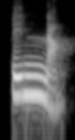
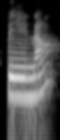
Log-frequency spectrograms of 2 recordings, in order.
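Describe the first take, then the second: First: Penna with a long, strong N; double N. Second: Pena with a short, light N; long E, brief N in pena; single N. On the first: Teacher contrasts words for students, penna with held NN. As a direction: lean on and hold the NN in penna. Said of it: "just longer and a bit stronger". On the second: Teacher contrasts words for students, pena with one N. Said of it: "one N". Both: Shown as a demonstration.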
